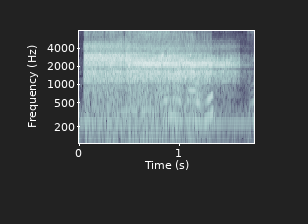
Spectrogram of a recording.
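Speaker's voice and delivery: sudden loud scream, drawn out slowly; startled scream. Real, not acted. Player screaming at a jump scare, startled. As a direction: yell in real shock.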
